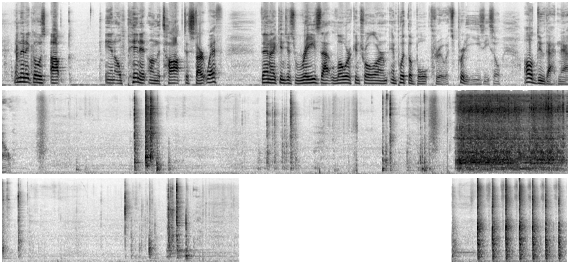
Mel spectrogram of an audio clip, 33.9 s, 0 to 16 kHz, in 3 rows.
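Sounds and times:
power ratchet running: 20.4s - 22.8s.

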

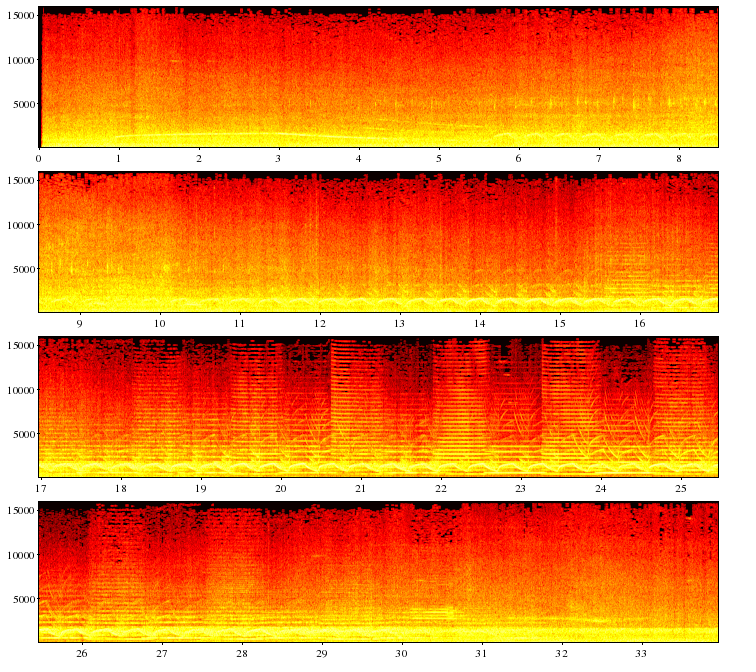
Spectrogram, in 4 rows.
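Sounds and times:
road traffic: 0.0s - 33.9s
ambulance siren wail and yelp: 0.6s - 33.9s
two-tone air horns: 27.7s - 32.3s.

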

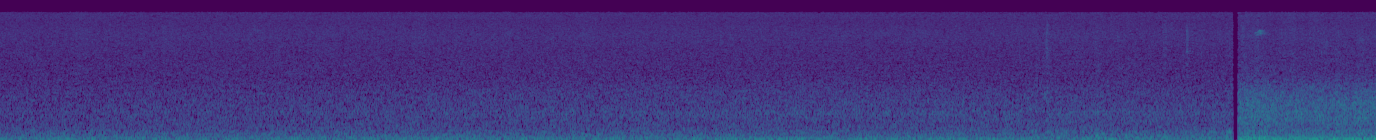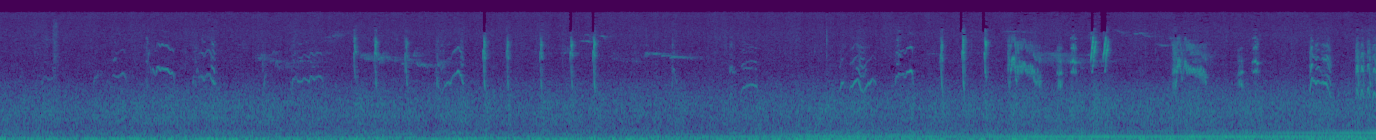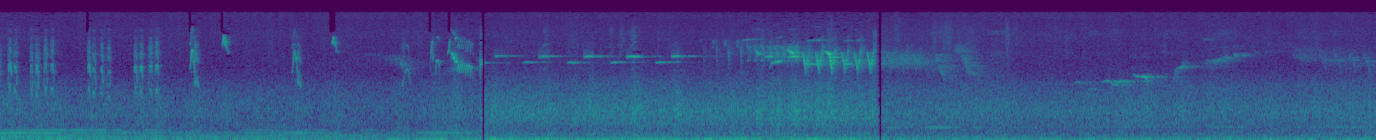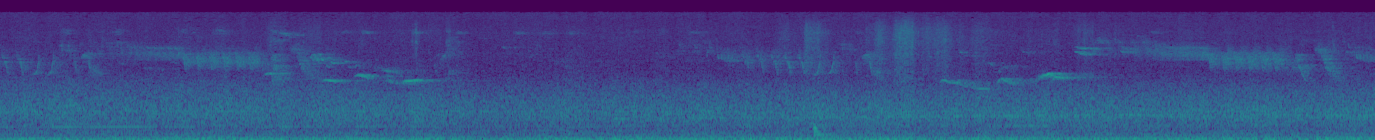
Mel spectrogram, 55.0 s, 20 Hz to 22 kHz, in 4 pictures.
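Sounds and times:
songbirds chirping: 10.3s - 55.0s.

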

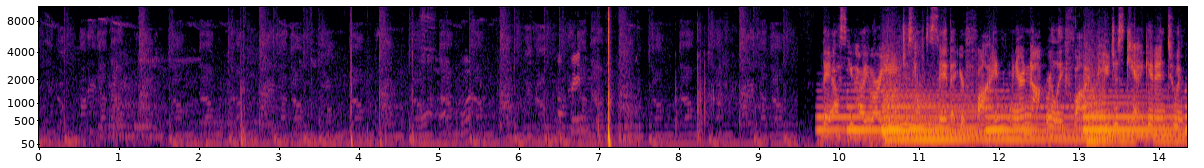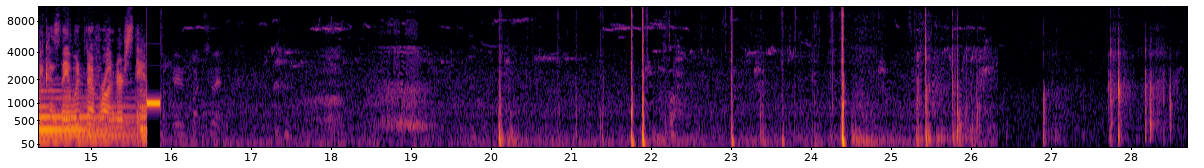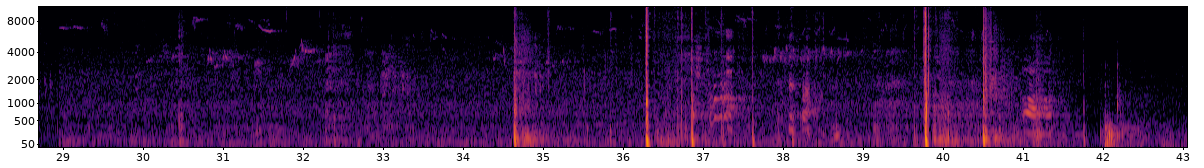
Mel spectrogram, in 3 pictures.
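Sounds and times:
football kick thuds: 2.4s - 2.8s, 3.8s - 4.8s, 7.0s - 7.5s, 21.7s - 22.1s, 24.3s - 26.0s, 34.6s - 35.1s, 39.6s - 41.2s.

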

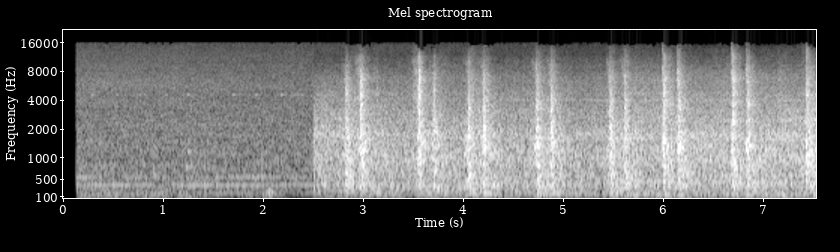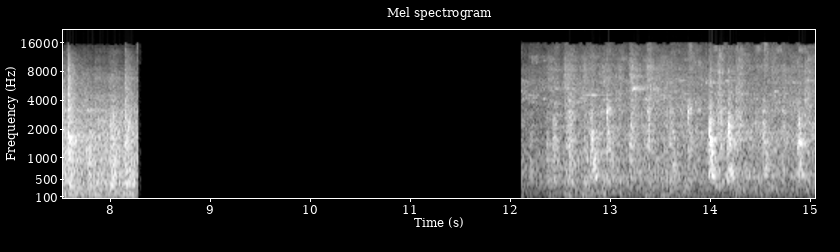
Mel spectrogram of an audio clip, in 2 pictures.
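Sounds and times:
tram rumbling over a bridge: 0.2s - 8.3s, 12.1s - 15.0s
wheels clacking over rail joints: 2.5s - 8.3s, 12.1s - 15.0s.

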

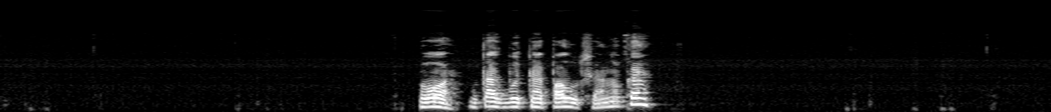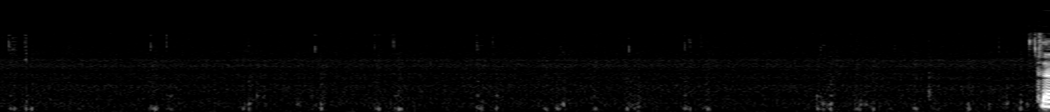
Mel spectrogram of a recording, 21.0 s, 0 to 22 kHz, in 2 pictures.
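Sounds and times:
mouse and keyboard clicks: 9.8s - 10.9s, 12.0s - 12.3s.

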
